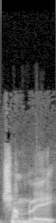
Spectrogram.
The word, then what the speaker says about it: Cholmondeley: Being an American, he had no reason to know that the name Chumley is in no way pronounced the way it is spelt.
